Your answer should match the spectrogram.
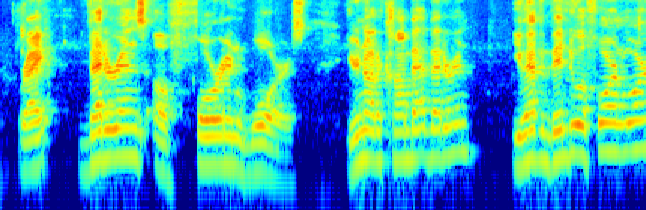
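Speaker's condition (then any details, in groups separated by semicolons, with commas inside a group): No condition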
